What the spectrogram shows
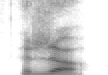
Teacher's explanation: जीभ में एक कंपन होता है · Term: प्रकंपित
